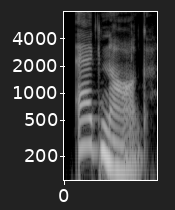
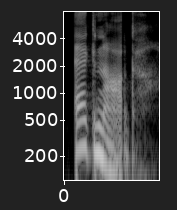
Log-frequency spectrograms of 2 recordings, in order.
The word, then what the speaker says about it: eggnog: And on Christmas, you also drink eggnog. Eggnog. I'm not a fan of eggnog, but I'm a fan of pronouncing it. Egg, just like an egg, and then nog.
